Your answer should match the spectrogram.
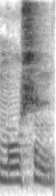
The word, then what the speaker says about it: MOTN: यहाँ पे क्योशो लिखा हुआ है, ये MOTN कंपैटिबल है, मोशन बोलते हैं शायद इसको, इट्स प्रोनाउंस्ड लाइक मोशन।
